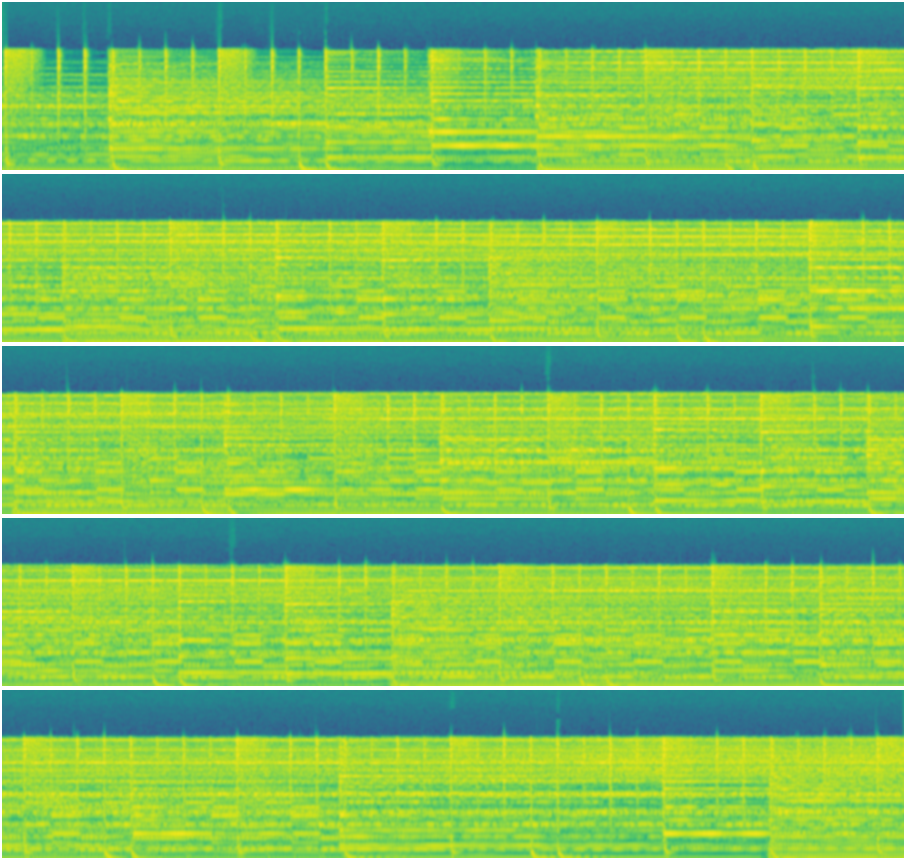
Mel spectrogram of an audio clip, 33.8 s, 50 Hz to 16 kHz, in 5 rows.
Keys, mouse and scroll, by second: 1.4 click, 2.7 click, 2.8 click, 3.0 click, 3.7-4.0 scroll down 1, 6.4 middle click, 8.8 middle click, 10.2 scroll up 1, 14.9 click, 15.7-16.1 scroll up 1, 16.2 click, 17.3 click, 20.0 click, 21.5 click, 24.7 click, 25.5 click, 27.4 click, 28.9 click, 29.6 click, 31.0 click, 32.1 click, 32.8 click.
